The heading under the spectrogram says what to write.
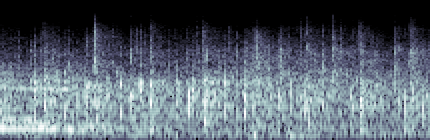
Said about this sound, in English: Mr. Jim Walmsley, please, big round of applause for the champ.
